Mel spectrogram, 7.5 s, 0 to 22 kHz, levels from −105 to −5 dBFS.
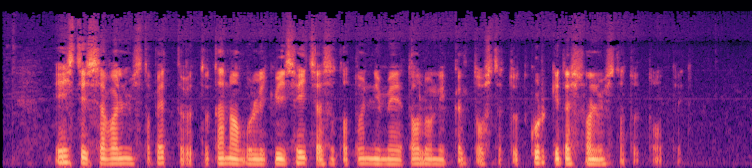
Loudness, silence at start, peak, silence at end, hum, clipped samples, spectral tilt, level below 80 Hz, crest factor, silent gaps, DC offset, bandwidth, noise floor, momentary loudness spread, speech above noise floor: -23 LUFS; 0.55 s; -2 dBFS; 0.9 s; none; under 0.1%; -4.5 dB/octave; -58 dBFS; 22 dB; none; under 0.1%; 16.5 kHz; -60 dBFS; 11 LU; 36 dB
